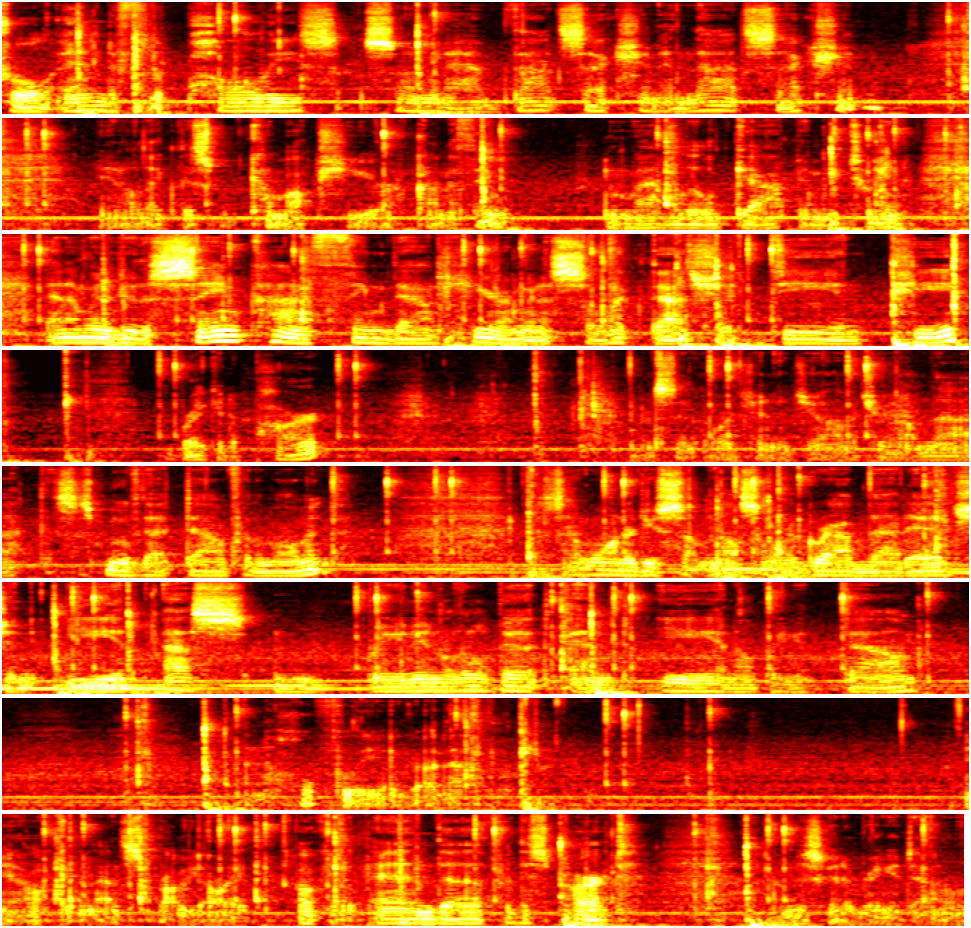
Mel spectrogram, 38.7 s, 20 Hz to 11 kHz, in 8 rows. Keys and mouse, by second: 0.3 ctrl+n, 0.3 a, 0.6 Tab, 2.1 a, 2.2 middle click, 4.9 right click, 5.6-7.7 drag, 7.2 a, 7.3 middle click, 9.8 right click, 10.1 Tab, 13.3 shift+d, 14.1 p, 14.8 Tab, 16.1-17.7 right drag, 17.7-19.8 drag, 20.9 click, 21.9 Tab, 24.4 e, 24.8 s, 24.8 middle click, 26.3 middle click, 27.1 e, 28.0-29.2 drag, 30.0 a, 31.6 Tab, 35.1-36.9 drag, 35.8 Tab, 36.6 a, 37.5 e, 38.4 click.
